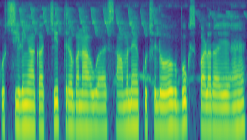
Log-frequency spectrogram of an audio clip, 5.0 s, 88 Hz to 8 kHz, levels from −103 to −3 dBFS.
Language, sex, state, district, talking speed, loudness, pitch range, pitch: Hindi, male, Jharkhand, Deoghar, 155 wpm, -16 LUFS, 130-140 Hz, 135 Hz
